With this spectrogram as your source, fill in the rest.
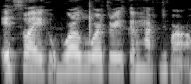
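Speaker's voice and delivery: plain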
